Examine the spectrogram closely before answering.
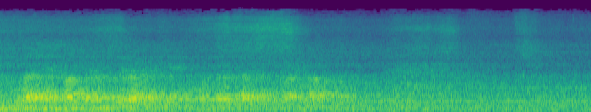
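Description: An electric train rolls slowly into a station, its motors whining and slowly fading.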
